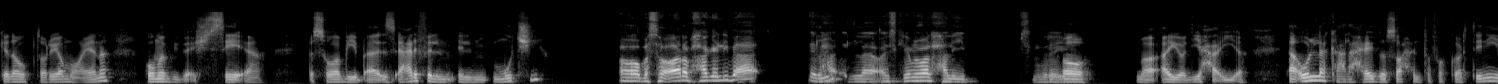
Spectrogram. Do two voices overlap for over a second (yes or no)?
no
